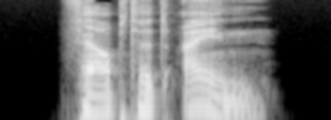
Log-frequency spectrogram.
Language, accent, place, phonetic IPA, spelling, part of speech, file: German, Germany, Berlin, [ˌfɛʁptət ˈaɪ̯n], färbtet ein, verb, De-färbtet ein.ogg
- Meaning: inflection of einfärben: 1. second-person plural preterite 2. second-person plural subjunctive II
